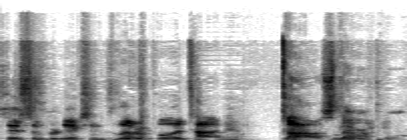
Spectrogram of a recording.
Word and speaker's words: Tottenham: The H is silent. It's Tottenham.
